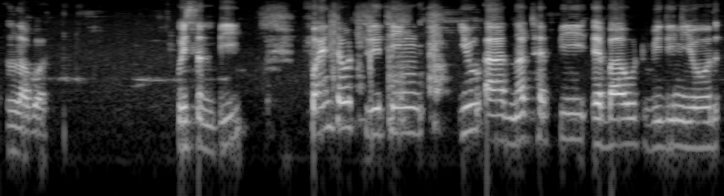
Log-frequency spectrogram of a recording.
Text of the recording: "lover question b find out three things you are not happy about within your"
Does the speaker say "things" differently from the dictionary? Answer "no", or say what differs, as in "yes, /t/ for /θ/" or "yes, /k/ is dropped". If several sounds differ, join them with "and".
yes, /t/ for /θ/ and /z/ is dropped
